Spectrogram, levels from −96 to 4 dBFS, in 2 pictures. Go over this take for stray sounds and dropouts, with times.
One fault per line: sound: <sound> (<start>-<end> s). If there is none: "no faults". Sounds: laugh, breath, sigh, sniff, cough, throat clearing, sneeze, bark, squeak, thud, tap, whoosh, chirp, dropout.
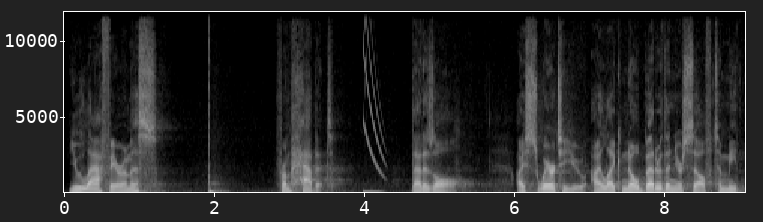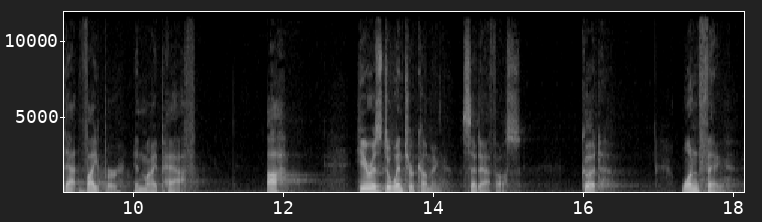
sound: thud (1.9-2.2 s)
sound: chirp (4.0-4.3 s)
